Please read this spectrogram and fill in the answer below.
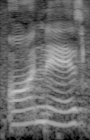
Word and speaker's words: honest: Because honest produces sound of O.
